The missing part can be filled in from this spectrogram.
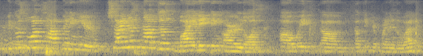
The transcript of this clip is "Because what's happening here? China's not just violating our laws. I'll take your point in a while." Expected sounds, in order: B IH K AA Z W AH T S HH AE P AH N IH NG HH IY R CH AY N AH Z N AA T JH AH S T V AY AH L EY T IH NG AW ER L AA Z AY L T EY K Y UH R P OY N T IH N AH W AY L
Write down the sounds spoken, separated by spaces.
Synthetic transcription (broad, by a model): B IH K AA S W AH T S HH AE P AH N IH NG HH IY R CH AY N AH S N AA T JH AH S T V AY AH L EY T IH NG AW ER L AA S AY W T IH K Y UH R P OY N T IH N AH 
